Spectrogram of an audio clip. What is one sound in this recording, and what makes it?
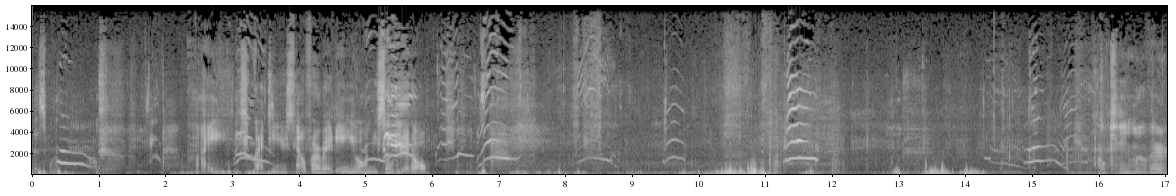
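Fur and fabric rustle close by as a hand handles the puppies.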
